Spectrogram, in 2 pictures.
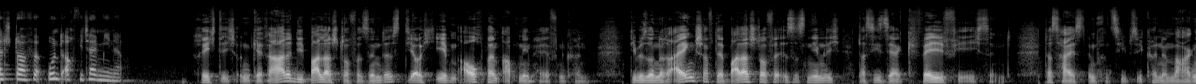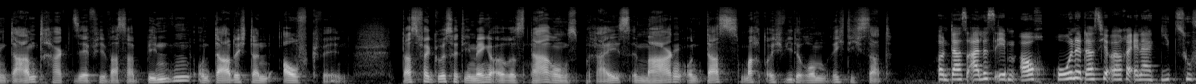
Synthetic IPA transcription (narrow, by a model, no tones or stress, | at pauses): lʃtɔfəʔʊntaʊxv̥itamiːnə | ʁɪçtɪçʔʊ̰nt̚ɡ̥əʁa̰ːɾədiːbalɐʃtɔfəzɪntɛsd̥iːʔɔʏçʔeːbm̩ʔa̰ʊxb̥aɪmʔa̰pneːmənhɛ̰lfn̩kʰœnənd̥iːbəzɔndəʁ̞ə̰ʔa̰ɪɡŋ̩ʃaftd̥eːɐba̰lɐʃtɔfəʔɪstɛ̥snɛːmlɪçd̥asz̥iːzeːɐkʰv̥ɛlfɛ̰ːɪ̰çz̥ɪ̰ntd̥ashaɪstɪmpʁ̥ɪnt͡siːpz̥iːkʰœnənɪmːa̰ːɡŋ̩da̰ɐmtʁ̥aːk̚tz̥eːɐfiːlvasɐbɪndn̩ʊnt̚d̥adʊɐçd̥anʔaʊfkʰv̥ɛ̰lənd̥asfɛɐɡʁøːsɐt̚d̥iːmɛŋəʔɔʏʁəsnaːʁ̞ʊŋsb̥ʁ̥a̰ɪsɪmːaːɡŋ̩ʔʊ̰ntd̥asmaχtʔɔʏçv̥iːdɐʁ̞ʊmʁɪçtɪçz̥at | ʔʊntd̥asʔaləsʔeːbm̩ʔaʊxʔoːnədasiːɐʔɔʏʁəʔɛnɛɐɡiːt͡suː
